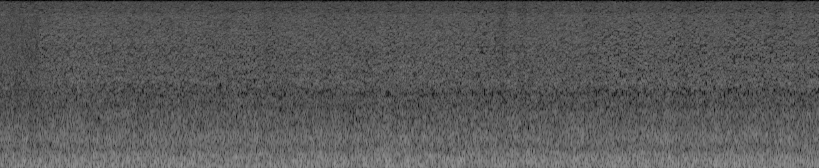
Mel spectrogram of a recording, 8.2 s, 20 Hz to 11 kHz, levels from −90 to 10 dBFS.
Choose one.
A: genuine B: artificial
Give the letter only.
A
